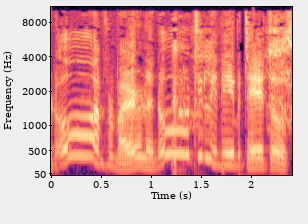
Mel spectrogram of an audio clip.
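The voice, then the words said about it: Put-on Irish accent. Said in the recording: “the only way I can ever do an Irish accent”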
